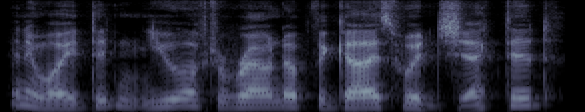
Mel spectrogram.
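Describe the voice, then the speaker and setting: A defiant young woman pilot fires back quick retorts in a slightly lifted voice, as a man reads her in an audiobook. The sound is dry and close. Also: on the high side, animated, dry recording, voice pushed up, close to an everyday voice. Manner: sharp, quick comebacks.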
